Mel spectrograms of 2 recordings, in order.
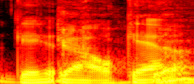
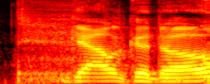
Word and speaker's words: Gal Gadot: Gal. Yeah. Yep. Gal Gadot.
